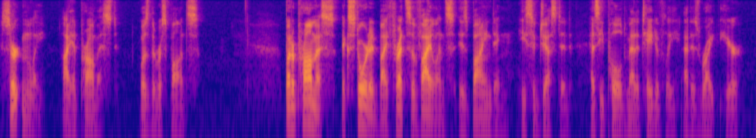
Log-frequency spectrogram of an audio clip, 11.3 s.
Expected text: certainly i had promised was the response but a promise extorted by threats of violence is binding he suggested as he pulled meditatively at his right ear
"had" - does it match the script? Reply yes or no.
yes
